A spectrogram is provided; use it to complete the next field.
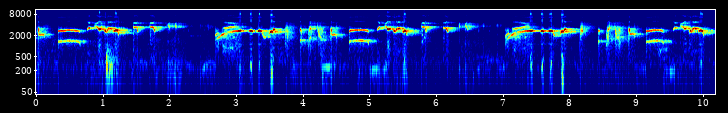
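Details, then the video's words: Contest Oriental magpie-robin singing full, lively phrases of rising slurred whistles, steady high notes and quick chips, each phrase lasting about two to three seconds and separated by short pauses. "Burung KACER mental baja siap diadu"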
